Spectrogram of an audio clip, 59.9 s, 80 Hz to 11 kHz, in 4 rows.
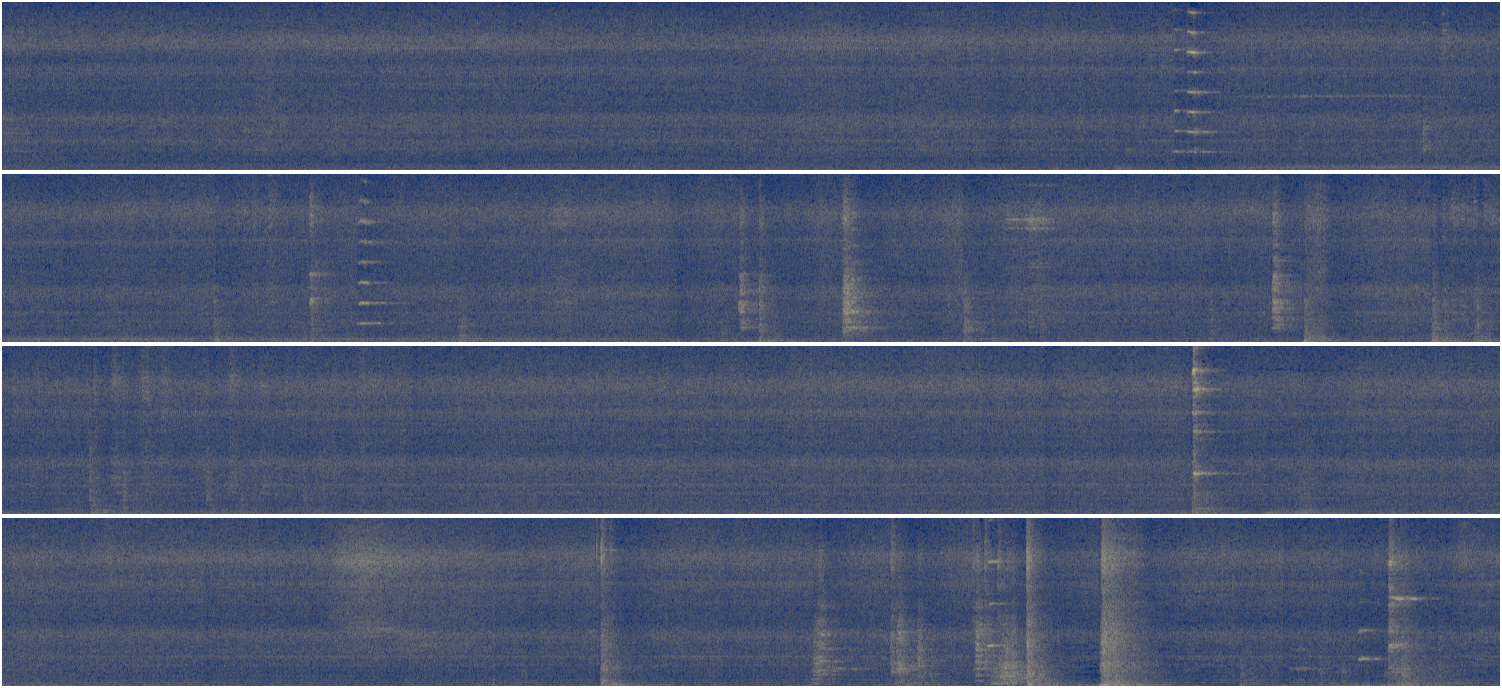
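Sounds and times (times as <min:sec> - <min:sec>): excavator engine rumble: 0:00.0 - 0:59.9
excavator knocks and clanks: 0:07.4 - 0:12.9, 0:13.5 - 0:34.2, 0:40.3 - 0:47.0, 0:49.8 - 0:59.9.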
